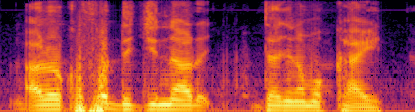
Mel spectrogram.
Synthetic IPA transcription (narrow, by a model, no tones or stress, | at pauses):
a̰loɾkofodad͡ʒinːaɾ | daɲnamokajit̚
